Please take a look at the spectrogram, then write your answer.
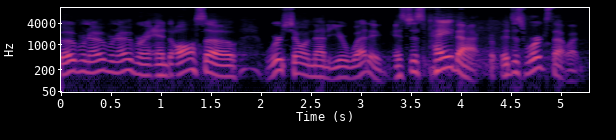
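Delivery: usual speaking voice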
